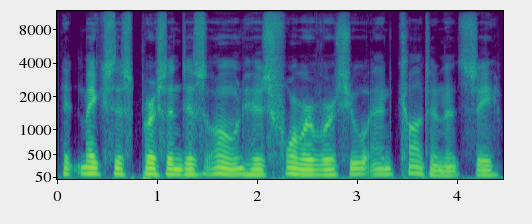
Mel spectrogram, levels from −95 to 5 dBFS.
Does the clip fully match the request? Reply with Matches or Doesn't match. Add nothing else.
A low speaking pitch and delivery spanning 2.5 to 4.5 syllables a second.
Matches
